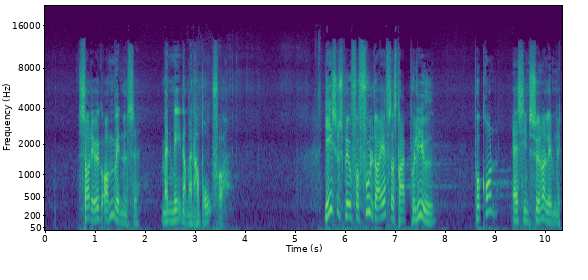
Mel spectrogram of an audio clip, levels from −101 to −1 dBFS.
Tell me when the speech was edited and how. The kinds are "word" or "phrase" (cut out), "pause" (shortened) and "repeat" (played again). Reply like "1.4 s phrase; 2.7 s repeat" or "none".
none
